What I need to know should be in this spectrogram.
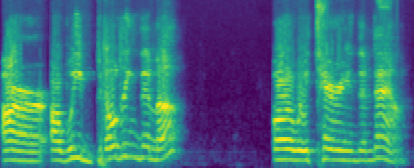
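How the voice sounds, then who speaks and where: A man's voice: high voice, unhurried, a bit bright, poor audio. A man co-hosting a faith-based parenting talk, speaking earnestly and telling stories from his own life as a father. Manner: earnest, storytelling, acts out quotes. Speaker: podcast co-host.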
